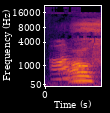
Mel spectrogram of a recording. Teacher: Memang angin terlepas kerana bersifat dengan sifat hamas.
